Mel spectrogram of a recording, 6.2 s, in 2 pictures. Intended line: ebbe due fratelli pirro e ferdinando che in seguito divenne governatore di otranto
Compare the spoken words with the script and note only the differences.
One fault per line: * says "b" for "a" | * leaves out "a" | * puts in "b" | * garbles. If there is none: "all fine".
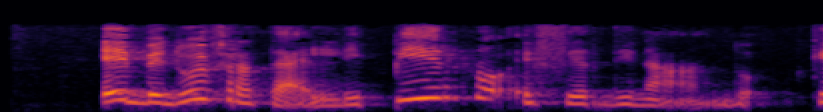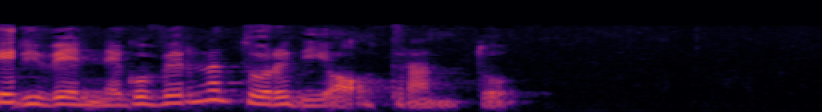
* leaves out "in seguito"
